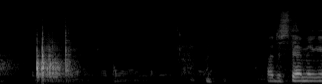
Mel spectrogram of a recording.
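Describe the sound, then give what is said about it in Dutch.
A gavel raps sharply on wood to confirm the adoption of an amended proposal after a vote: two quick knocks close together, followed by quieter murmuring and a person beginning to speak. “Als we die zo vast kunnen stellen, dan denk ik dat ik dat ook een keer doe met die hele mooie hamer.”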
